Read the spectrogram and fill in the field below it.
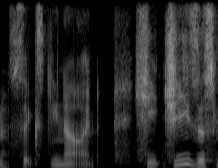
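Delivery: ordinary talk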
